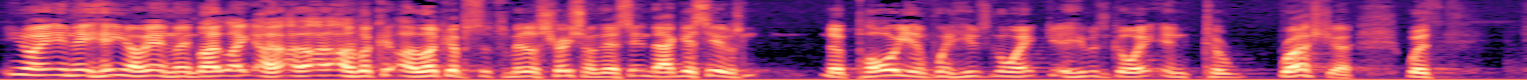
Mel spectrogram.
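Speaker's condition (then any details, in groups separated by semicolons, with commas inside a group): Stuttering; once felt speech made preaching impossible; preaching a sermon, prays for clarity of speech; jokes listeners probably haven't noticed; repeated sounds, repeated words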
